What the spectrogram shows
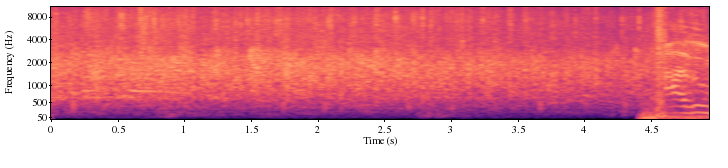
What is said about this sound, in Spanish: Bueno, estamos en Merlo, señores. Así ¿eh? es. Estamos en Merlo, se pueden aplaudir ustedes mismos que son de acá.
